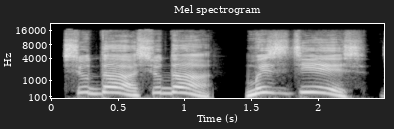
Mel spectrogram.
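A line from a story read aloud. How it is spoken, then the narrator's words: Shouted, boy. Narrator (Russian): закричал мальчик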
